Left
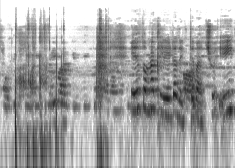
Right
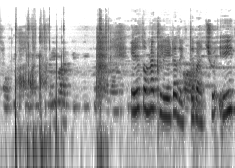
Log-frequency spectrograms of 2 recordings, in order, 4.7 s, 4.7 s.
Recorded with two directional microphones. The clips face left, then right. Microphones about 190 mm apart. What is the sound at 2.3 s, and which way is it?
A child's voice, 30° right (ahead or behind).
